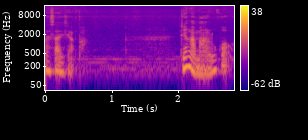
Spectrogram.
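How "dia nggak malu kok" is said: ordinary delivery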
